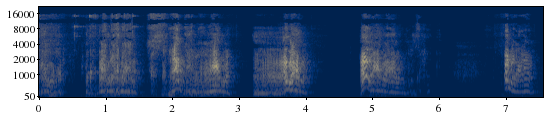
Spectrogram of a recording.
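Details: Pair of household dogs roughhousing at bedtime: a string of harsh, rising-and-falling growls and snarls. The bursts break off into brief silences, ending with one short yelping snarl.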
